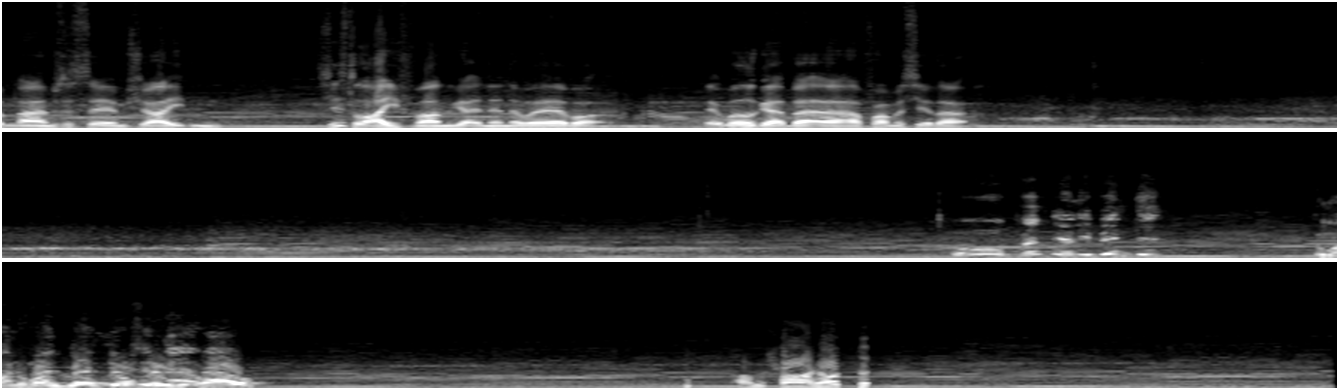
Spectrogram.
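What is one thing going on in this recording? A racing car engine hums steadily.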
